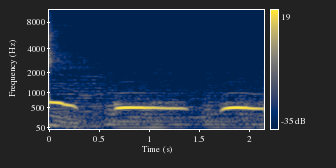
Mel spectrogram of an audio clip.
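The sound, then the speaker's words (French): A mourning dove coos in three mellow, low hooting notes: a short falling one, then a long drawn-out coo, then another after a brief pause, with no one talking. “le dernier vol de la tourterelle triste, version originale de Sad Turtle Dove's Last Flight, un thriller d'ornithologie.”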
